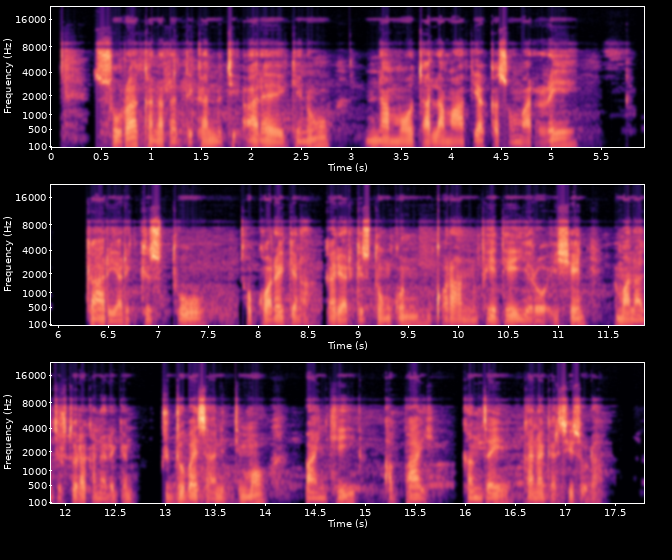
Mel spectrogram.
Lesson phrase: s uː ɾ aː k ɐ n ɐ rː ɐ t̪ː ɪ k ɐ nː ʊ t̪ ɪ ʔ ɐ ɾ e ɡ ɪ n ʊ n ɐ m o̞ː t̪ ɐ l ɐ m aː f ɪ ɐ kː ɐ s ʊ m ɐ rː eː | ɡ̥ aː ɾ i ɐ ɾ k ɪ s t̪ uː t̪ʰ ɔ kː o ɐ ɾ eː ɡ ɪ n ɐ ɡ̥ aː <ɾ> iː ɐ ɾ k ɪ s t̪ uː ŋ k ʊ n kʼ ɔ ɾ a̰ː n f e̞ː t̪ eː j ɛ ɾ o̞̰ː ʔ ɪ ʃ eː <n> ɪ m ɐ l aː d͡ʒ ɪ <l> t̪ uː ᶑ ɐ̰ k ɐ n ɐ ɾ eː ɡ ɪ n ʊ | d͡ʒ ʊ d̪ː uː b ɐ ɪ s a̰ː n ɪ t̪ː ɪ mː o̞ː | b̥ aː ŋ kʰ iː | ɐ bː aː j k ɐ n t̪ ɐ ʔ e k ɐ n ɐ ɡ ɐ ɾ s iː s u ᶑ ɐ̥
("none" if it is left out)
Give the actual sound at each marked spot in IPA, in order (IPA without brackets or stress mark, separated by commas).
ɾ, n, ɾ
